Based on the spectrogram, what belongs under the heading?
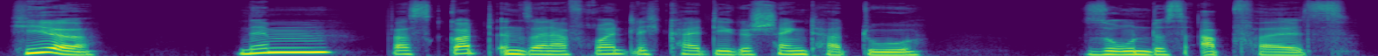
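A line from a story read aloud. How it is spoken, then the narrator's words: Mocking. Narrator (German): spottete sie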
